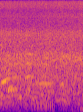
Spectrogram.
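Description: Kawasan Falls in Trinidad pours in a steady, close, broadband rush of falling water, filling the whole moment without a break.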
